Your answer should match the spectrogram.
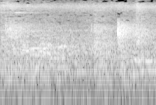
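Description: Carom billiard balls striking: one sharp, ringing click about one and a half seconds in.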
